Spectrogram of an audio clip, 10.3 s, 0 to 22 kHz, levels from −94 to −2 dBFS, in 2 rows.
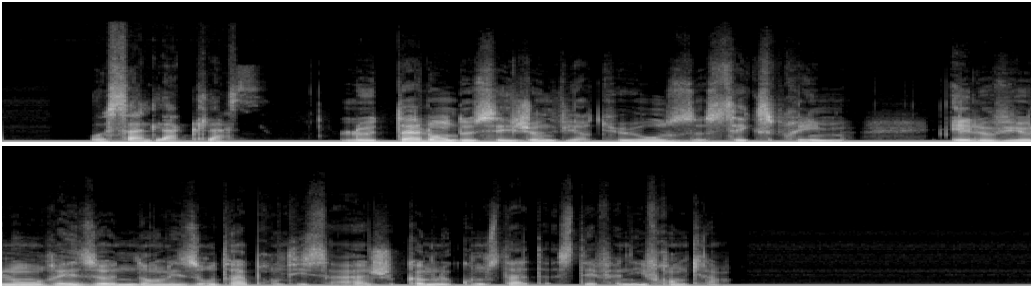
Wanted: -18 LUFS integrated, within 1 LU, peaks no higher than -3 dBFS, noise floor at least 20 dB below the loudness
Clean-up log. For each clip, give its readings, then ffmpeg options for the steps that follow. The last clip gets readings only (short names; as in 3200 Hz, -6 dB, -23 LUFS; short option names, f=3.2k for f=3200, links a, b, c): hum 50 Hz; harmonics up to 250 Hz; hum level -30 dBFS; loudness -27.5 LUFS; peak -8.5 dBFS; loudness target -18.0 LUFS
-> -af "bandreject=f=50:t=h:w=4,bandreject=f=100:t=h:w=4,bandreject=f=150:t=h:w=4,bandreject=f=200:t=h:w=4,bandreject=f=250:t=h:w=4"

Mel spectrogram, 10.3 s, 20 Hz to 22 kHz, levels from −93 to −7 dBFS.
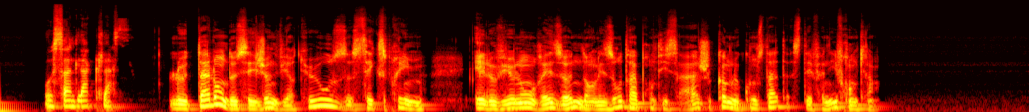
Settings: hum none; loudness -27.5 LUFS; peak -9.0 dBFS; loudness target -18.0 LUFS
-> -af "volume=9.5dB,alimiter=limit=-3dB:level=0:latency=1"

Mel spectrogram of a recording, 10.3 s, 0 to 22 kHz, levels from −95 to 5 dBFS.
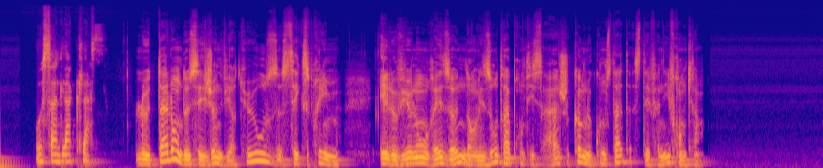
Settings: loudness -18.0 LUFS; peak -3.0 dBFS; noise floor -63 dBFS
